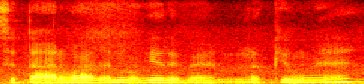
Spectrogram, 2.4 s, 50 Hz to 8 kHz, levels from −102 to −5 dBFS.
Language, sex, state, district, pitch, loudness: Hindi, female, Uttar Pradesh, Jalaun, 115 Hz, -22 LUFS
